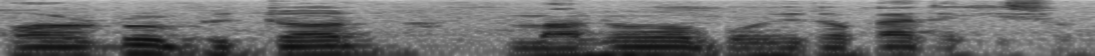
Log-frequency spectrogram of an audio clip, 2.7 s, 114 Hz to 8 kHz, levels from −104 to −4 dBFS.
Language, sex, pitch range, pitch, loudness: Assamese, male, 105-120 Hz, 115 Hz, -17 LUFS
